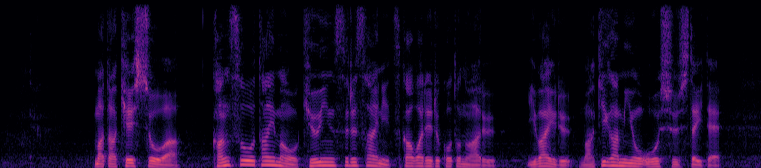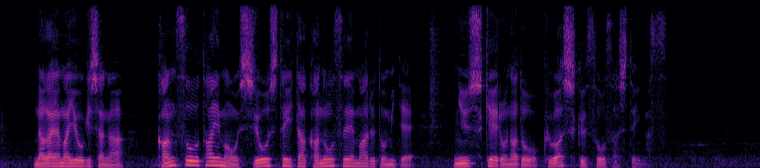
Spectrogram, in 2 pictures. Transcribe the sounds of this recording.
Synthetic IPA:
mat̪ake̞ːɕi̥t͡ɕo̞ːβa | kãɰ̃so̞ːt̪aimao̞kʲɨːĩɰ̃sɨɾɯ̟saiɲ̟it͡sɨ̥kaβaɾe̞ɾɯ̟ko̞t̪o̞no̞aɾɯ̟ | iβaiɾɯ̟makʲiɡamʲio̞oːɕɨːɕi̥t̪e̞it̪e̞ | naɡajamajo̞ːɡʲiɕaɡa | kãɰ̃so̞ːt̪aimao̞ɕijo̞ːɕi̥t̪e̞it̪akano̞ːse̞ːmo̞aɾɯ̟t̪o̞mʲit̪e̞ɲ̟ʲɨːɕi̥ke̞ːɾo̞nad̪o̞ːkɯ̟βaɕi̥kɯ̟so̞ːsaɕi̥t̪e̞imasɨ̥

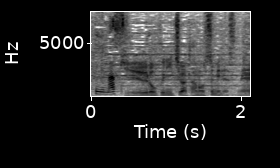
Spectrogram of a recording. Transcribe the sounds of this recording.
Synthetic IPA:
t̪eimasd͡ʑɨːɾo̞kɯ̟ɲ̟it͡ɕiβat̪ano̞ɕimʲid̪e̞sɨne̞

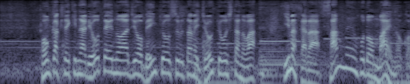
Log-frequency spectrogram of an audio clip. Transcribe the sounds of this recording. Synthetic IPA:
hõ̞ŋkakɯ̟̥t̪e̞kʲinaɾʲo̞ːt̪e̞ːno̞aʑio̞bẽ̞ŋkʲo̞ːsɨɾɯ̟t̪ame̞d͡ʑo̞ːkʲo̞ːɕi̥t̪ano̞βaimakaɾa̰sãnːẽ̞ɰ̃ɦo̞d̪o̞mae̞no̰ko̞̰

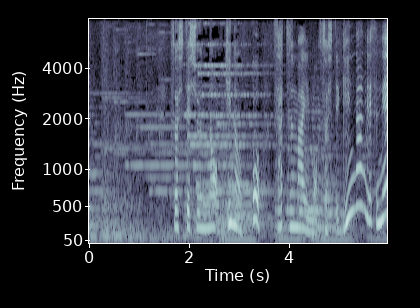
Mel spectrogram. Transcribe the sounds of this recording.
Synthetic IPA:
so̞ɕi̥t̪e̞ɕɨ̃nːokʲino̞ko | sat͡sɨmaimo̞so̞ɕi̥t̪e̞ɡʲĩnːãnd̪e̞sɨne̞

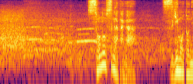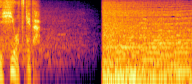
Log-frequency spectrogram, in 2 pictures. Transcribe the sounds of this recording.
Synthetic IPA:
so̞no̞sɨɡat̪aɡa̰sɨɡʲimo̞t̪o̞ɲ̟içio̞t͡sɨ̥ke̞t̪ʰḁ

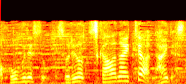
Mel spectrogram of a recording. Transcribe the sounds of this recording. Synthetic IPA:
ho̞ːɸɯ̟d̪e̞sɨjoso̞ɾe̞o̞t͡sɨ̥kaβanait̪ʰe̞βa̰naid̪e̞sɨ̥

